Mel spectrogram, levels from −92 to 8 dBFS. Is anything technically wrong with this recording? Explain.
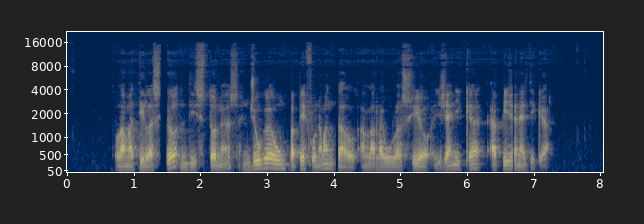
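Yes. AAC frame loss with muting: the decoder zeroed missing frames, so overlapping windows fade the speech into soft holes. The longest runs from 1.36 to 1.52 s, before "d'histones juga un paper", a gap of about 128 ms that fits three lost frames. Shorter holes of about 43 ms, each consistent with a single frame, fall at 4.03 to 4.08 s, just before "en la regulació gènica", and at 6.67 to 6.73 s, right after it.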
